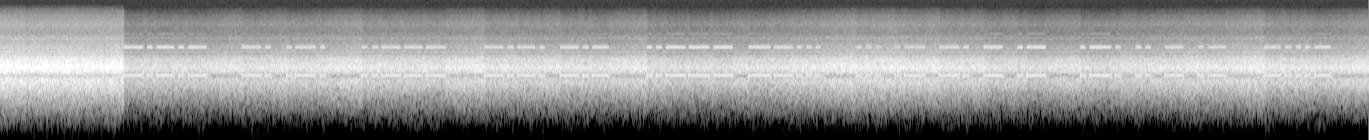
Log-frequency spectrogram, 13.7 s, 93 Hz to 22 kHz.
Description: Morse code, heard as a keyed tone, hand-sent with a straight key, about 25 wpm, 1160 Hz, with radio static, a narrow filter and room echo. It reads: <KA> NR 2 CK 27 SANTA RITA <BT>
